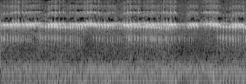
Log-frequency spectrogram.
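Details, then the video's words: Chirping crickets after dark, heard as a bright, unbroken buzz of fast pulses. Beneath it, a duller pulsed chorus comes and goes in short waves. "Soothing Crickets Chirping Sounds"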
